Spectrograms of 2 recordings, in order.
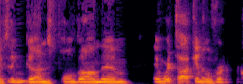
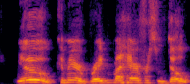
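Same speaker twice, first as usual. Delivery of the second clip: pitched-up, put-on man's catcall-style yell; 6 semitones higher than usual. Retelling a man calling to girls out a window: imitating a man yelling. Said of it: "this guy yelled out the window".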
